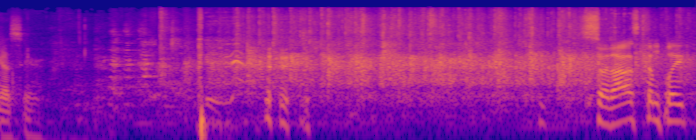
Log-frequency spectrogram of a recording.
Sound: applause

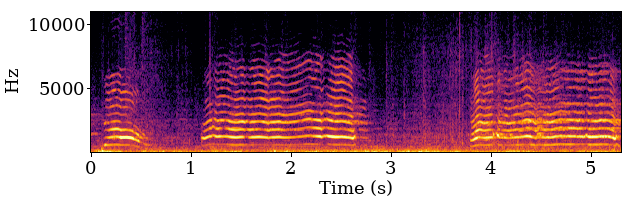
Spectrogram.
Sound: screams; continues screaming

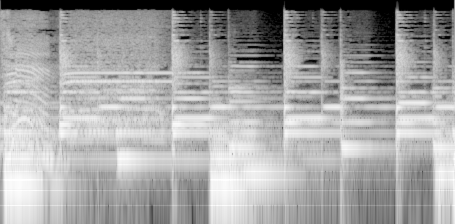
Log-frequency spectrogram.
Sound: train toots

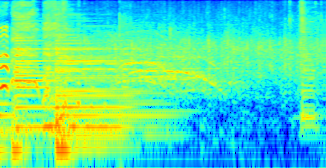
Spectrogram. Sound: applause

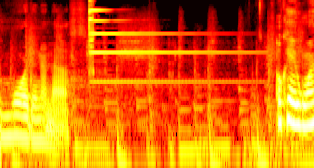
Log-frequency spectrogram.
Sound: alarm dings

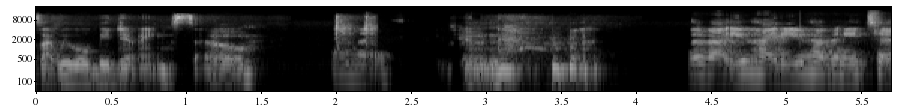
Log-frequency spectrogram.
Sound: tongue clicks; laughs

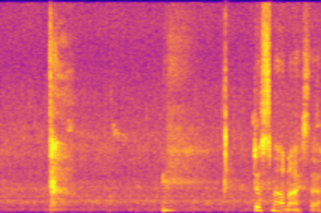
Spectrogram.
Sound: laughs

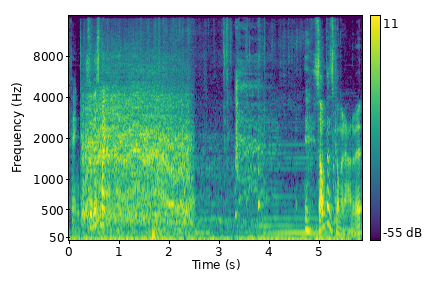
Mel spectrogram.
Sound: ice cream maker whirring

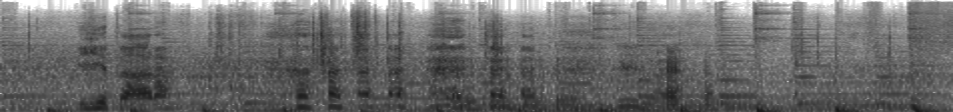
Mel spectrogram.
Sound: laughts

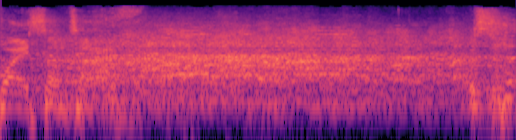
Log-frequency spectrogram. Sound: audience laughing

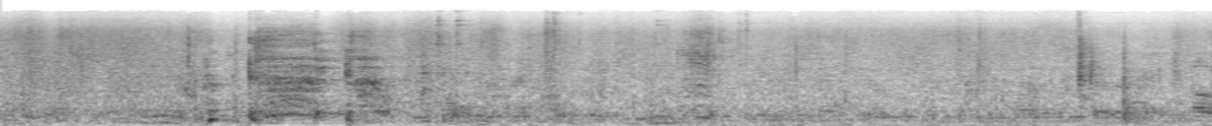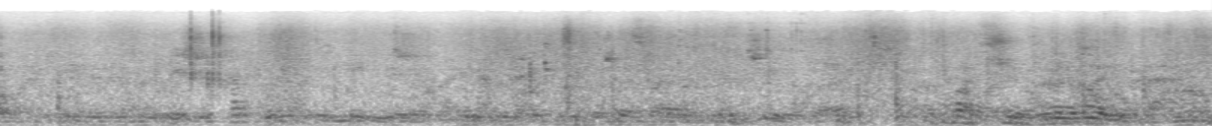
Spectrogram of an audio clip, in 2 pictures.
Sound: background chatter

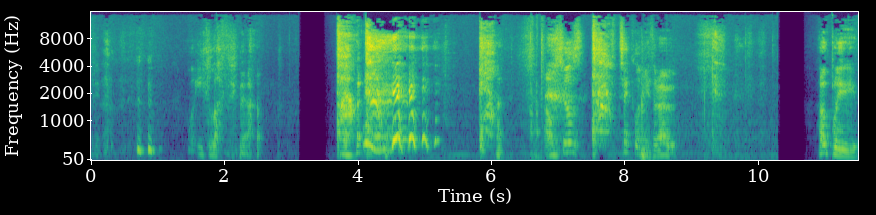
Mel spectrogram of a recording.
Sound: coughing

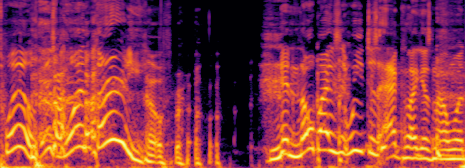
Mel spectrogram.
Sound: chuckling

